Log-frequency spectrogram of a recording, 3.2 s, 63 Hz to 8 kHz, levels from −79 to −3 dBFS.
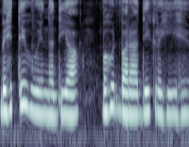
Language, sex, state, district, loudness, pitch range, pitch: Hindi, female, Arunachal Pradesh, Longding, -18 LUFS, 185-205 Hz, 195 Hz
